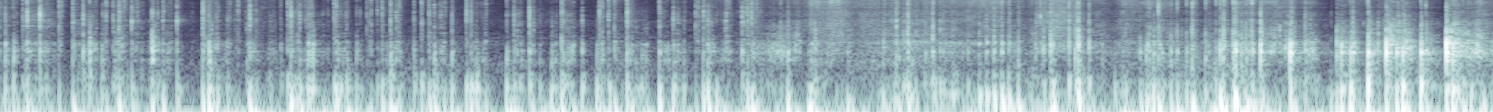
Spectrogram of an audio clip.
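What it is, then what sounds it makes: Plastic DVD case. Pink fingernails tap quickly on the front cover of a hollow plastic DVD case for Cabin Fever. The result is a dense, steady stream of short, dry clicks and knocks, mostly low-weighted, with a faint crinkly texture and almost no ring after each tap.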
